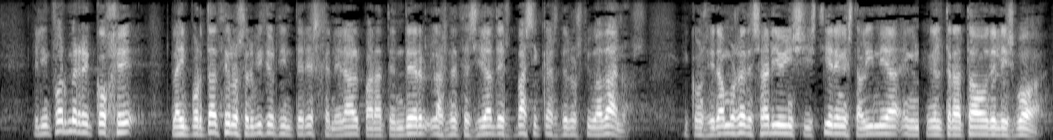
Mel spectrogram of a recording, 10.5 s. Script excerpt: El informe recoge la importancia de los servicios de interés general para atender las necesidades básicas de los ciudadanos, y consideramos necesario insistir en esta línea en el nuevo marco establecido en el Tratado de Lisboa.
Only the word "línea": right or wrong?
right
